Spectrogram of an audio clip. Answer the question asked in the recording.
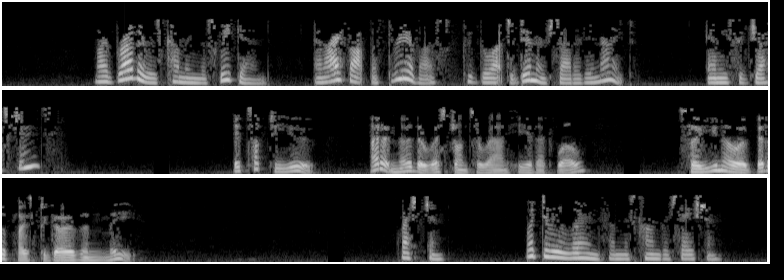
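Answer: The woman wants the man to choose the restaurant.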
